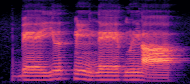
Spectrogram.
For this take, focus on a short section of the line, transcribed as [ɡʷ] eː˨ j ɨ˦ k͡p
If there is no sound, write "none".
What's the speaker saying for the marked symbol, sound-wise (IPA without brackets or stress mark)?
ɓ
